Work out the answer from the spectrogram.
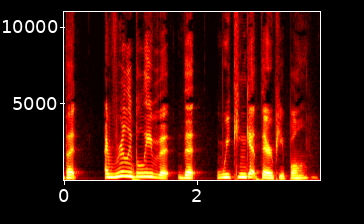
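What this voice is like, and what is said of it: Choked-up, emotional voice. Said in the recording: “I'm getting choked up even thinking about it”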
